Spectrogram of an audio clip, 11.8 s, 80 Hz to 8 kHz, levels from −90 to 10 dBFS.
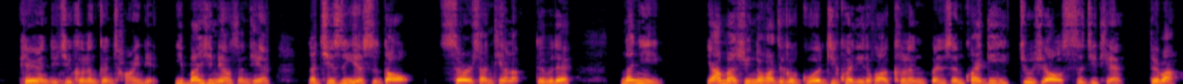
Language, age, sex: Chinese, 50-69, male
